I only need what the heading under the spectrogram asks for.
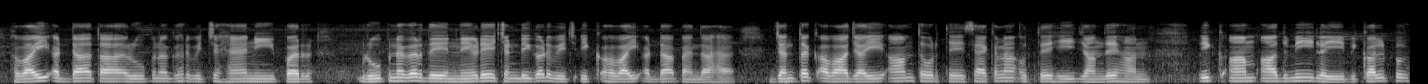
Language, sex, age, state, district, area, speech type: Punjabi, male, 18-30, Punjab, Rupnagar, urban, spontaneous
